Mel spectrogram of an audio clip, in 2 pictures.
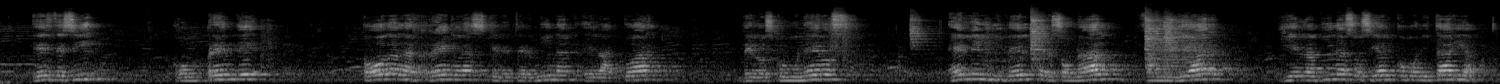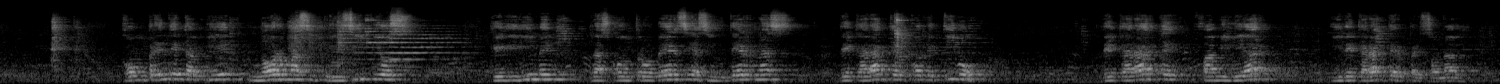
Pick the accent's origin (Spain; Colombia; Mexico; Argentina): Mexico; Cherán, Michoacán; also born or lived in Mexico City; nacido y comunero de aquí de Cherán. Salí a la Ciudad de México a estudiar una licenciatura en Ciencias Políticas y con especialidad en Administración Pública.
